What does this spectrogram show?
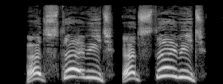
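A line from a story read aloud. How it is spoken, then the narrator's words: Shouting. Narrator (Russian): закричал вбежавший в помещение куратор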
